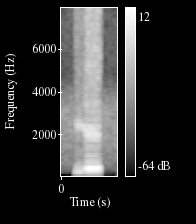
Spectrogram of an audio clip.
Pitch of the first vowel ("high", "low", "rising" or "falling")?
high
